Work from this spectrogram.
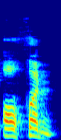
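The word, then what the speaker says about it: often: इसमें देखिए ऑफन, last में TEN आया तो टी साइलेंट हो गया।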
